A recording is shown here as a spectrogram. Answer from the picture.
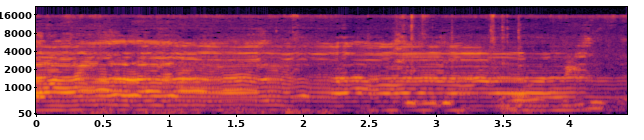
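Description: A man singing a slow, chant-like song in long, drawn-out notes that waver in pitch.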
